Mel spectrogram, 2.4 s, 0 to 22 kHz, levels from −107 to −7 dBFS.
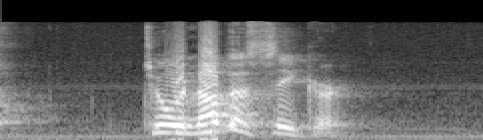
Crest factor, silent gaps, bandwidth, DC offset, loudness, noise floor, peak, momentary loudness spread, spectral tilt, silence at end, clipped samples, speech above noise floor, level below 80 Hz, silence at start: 12 dB; none; 12 kHz; under 0.1%; -9 LUFS; -45 dBFS; 0 dBFS; 17 LU; -4 dB/octave; 0.7 s; 1%; 36 dB; -42 dBFS; 0 s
